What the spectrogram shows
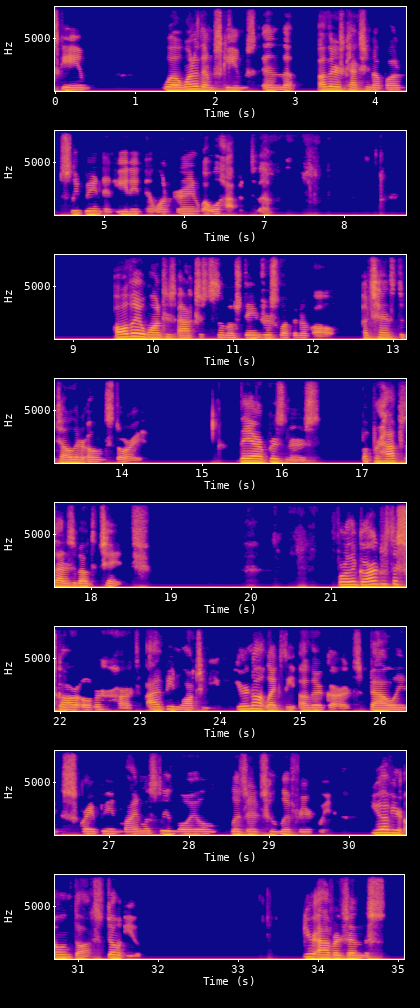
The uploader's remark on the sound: sorry about the mic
